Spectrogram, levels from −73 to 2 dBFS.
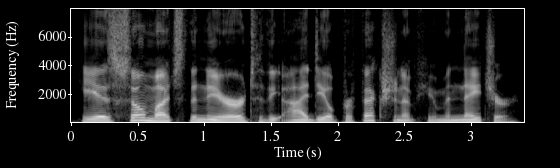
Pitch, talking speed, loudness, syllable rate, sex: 120 Hz, 230 wpm, -18 LUFS, 6.1 syllables/s, male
